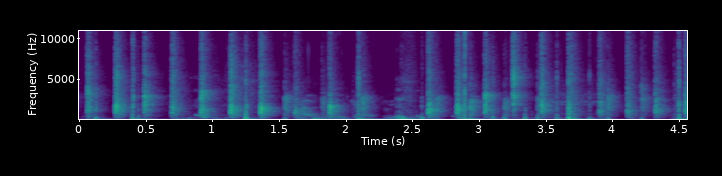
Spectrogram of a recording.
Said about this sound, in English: This guy's clapping.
